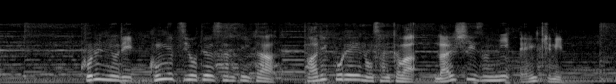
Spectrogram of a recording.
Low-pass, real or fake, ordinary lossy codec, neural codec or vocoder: 7.2 kHz; fake; none; codec, 16 kHz, 4 kbps, X-Codec, HuBERT features, trained on general audio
